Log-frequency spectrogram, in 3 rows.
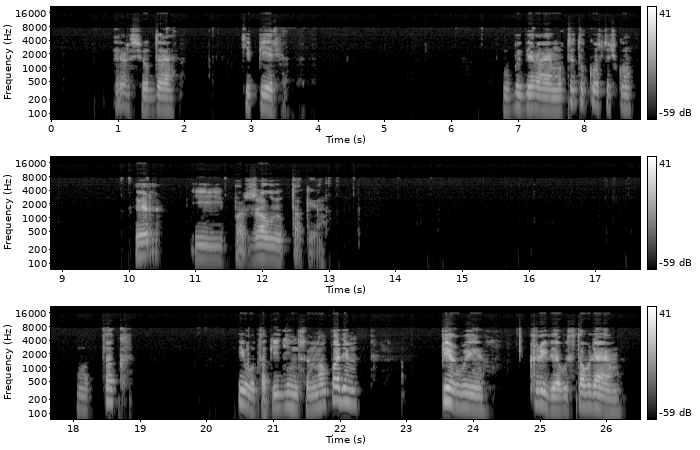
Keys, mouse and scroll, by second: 0.6 r, 2.3 click, 3.2 middle click, 6.5 middle click, 7.6 r, 10.2 middle click, 10.6 middle click, 11.6 r, 13.3 middle click, 14.5 middle click, 15.8 r, 17.5 middle click, 18.5 r, 20.5 KP_1, 21.5-23.5 scroll down 1, 23.5-24.6 scroll down 1, 25.4 r.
